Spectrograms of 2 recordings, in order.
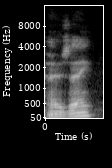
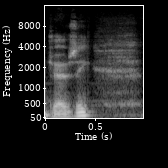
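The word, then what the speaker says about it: José: I'm going to pronounce that as a Hispanic pronunciation of Jose, not Josie.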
